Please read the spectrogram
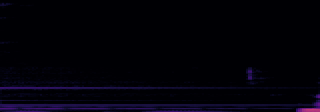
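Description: Background music dying away: a held chord fades out over about a second and a half, leaving near silence.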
